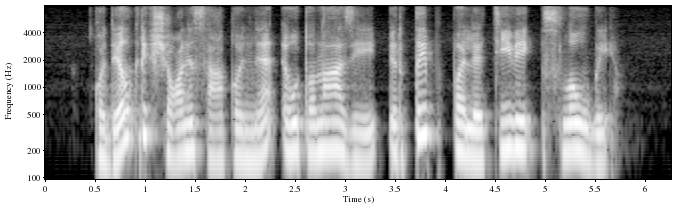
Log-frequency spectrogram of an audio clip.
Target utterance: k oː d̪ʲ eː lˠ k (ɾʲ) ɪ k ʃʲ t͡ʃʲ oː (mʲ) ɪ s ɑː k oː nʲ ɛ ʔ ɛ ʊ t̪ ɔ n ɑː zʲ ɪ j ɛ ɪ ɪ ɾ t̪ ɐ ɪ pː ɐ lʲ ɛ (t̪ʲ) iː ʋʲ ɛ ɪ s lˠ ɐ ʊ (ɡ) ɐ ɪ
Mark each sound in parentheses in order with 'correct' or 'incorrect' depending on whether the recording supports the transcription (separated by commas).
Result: correct, incorrect, correct, correct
